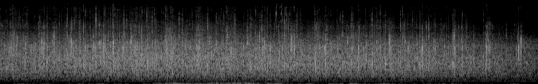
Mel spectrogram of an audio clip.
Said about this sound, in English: And I want to ask you for a round of applause, because without these people, this would not have been possible.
